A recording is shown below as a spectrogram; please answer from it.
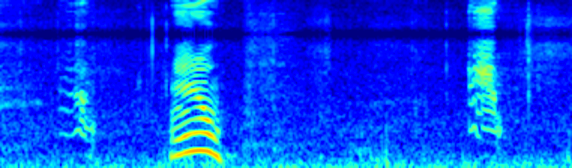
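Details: Shinobi, a two-year-old male British Shorthair cat, meows during play while filmed on a GoPro: one loud rising-then-falling meow lasting about a third of a second, with rich harmonics, and fainter short sounds before and after.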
